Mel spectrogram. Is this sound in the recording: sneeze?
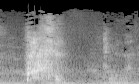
yes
